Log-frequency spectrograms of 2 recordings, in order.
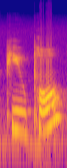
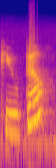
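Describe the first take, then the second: First: The second syllable does not sound like 'pill'. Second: The second syllable sounds like 'pill'. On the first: The speaker calls it wrong. "You may pronounce the word pupil" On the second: The speaker calls it right. "the correct pronunciation is pupil"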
